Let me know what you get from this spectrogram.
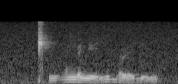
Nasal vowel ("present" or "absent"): absent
